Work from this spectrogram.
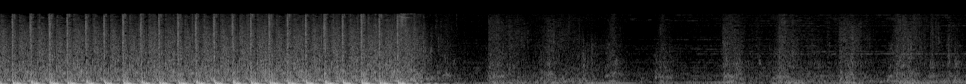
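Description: Rapid, sustained automatic gunfire from the video game Fortnite, a player shooting constantly upward, loud and dense for about four seconds before dropping to quieter scattered game sounds.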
